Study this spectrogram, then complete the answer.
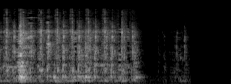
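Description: A sewing machine stitches a suit collar with a short, close, rapid whirring run of about a second and a half, then a faint brief tail before silence.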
